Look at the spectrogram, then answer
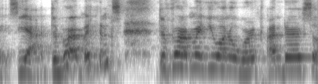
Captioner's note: laughing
